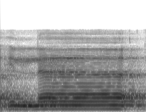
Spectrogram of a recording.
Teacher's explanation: الا میں حمزہ کو لام سے ملانا ہے، لا الف مدہ ہے، مد منفصل بنے گی، آگے حمزہ آ رہا ہے، الا چار حرکات لمبا کریں گے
